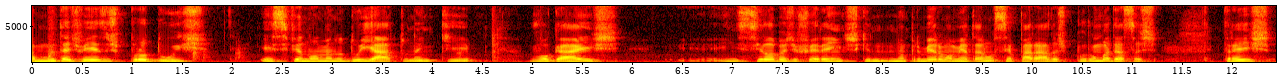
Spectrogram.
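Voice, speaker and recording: A middle-aged man teaching a recorded grammar lesson, patient and repetitive, often checking with a quick tag question. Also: fairly high pitch. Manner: patient, repeats points, frequent "né?" tag questions.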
